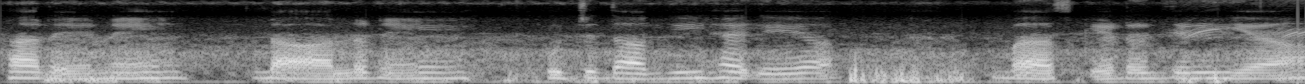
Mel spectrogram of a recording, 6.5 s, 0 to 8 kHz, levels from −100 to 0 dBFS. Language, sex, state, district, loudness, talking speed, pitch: Punjabi, male, Punjab, Pathankot, -18 LUFS, 90 wpm, 105 Hz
